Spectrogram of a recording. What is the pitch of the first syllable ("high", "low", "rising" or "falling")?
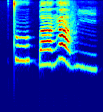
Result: high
